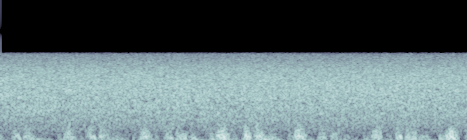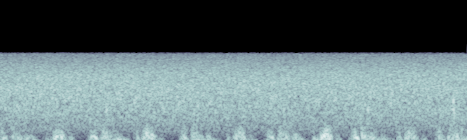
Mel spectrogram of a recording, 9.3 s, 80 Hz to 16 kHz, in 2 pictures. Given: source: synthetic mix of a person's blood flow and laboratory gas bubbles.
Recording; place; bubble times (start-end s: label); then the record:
Doppler ultrasound of blood flow; precordium
8.24-8.34 s: bubbles
From the record:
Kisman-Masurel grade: 113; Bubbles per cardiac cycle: 1 to 2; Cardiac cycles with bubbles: 1 to 10%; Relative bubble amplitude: loud (0.450 to 0.775); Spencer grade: 1 (occasional bubble signal discernible with the cardiac motion signal, with majority of cardiac periods free of bubbles); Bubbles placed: anywhere in the cardiac cycle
